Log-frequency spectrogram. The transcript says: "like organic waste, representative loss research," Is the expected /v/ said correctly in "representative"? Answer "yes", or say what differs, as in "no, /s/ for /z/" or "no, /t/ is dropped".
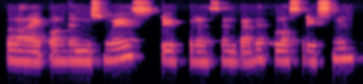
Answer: no, /f/ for /v/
